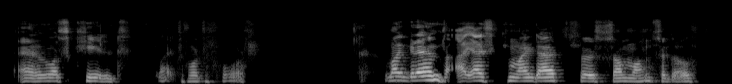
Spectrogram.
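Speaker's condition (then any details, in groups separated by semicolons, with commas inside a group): Muscular Parkinson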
